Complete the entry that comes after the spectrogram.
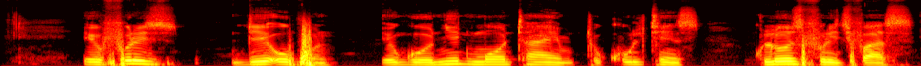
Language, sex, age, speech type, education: Nigerian Pidgin, male, 46-60, read, tertiary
